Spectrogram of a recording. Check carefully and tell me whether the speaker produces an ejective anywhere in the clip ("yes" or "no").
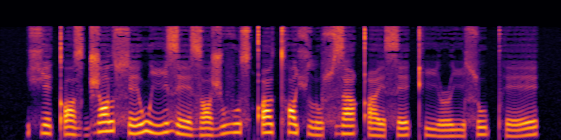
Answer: yes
